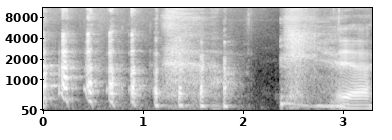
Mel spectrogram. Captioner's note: both laughing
